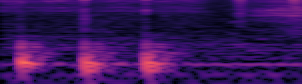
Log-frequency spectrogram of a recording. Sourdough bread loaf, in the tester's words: They say you can tap the bottom to tell if it's cooked, because it sounds hollow.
